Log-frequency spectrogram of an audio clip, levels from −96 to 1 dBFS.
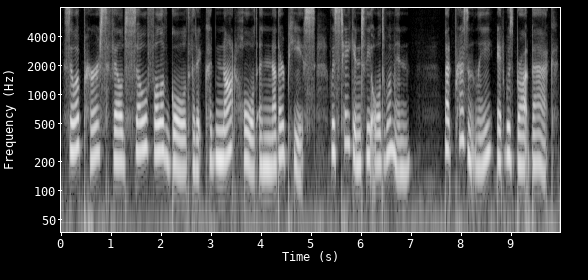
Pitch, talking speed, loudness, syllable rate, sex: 215 Hz, 160 wpm, -17 LUFS, 4.1 syllables/s, female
